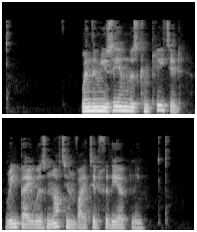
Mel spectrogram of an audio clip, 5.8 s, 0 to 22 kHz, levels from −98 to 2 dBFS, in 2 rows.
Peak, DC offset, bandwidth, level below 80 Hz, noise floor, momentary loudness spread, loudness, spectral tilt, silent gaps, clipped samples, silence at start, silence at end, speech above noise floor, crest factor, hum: -2 dBFS; under 0.1%; 11.5 kHz; -50 dBFS; -86 dBFS; 16 LU; -17 LUFS; -6.5 dB/octave; none; under 0.1%; 1.2 s; 0.8 s; 70 dB; 16 dB; none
